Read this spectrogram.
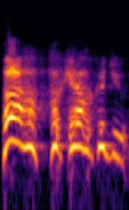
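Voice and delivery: loud, high mock gasp of betrayal; hammed-up affronted cry; mock outrage. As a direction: act playfully scandalized, high and loud. Playful mock outrage after birthday wish.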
